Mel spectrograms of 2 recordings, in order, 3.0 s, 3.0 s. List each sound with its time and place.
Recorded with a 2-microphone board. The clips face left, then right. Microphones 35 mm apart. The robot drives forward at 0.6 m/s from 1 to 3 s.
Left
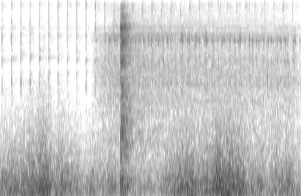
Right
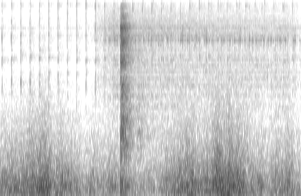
1.2 s a pop: centre (ahead or behind), 0.7 m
